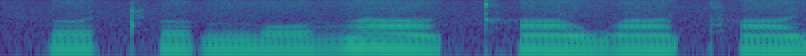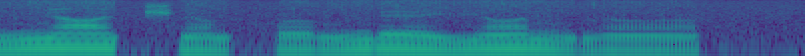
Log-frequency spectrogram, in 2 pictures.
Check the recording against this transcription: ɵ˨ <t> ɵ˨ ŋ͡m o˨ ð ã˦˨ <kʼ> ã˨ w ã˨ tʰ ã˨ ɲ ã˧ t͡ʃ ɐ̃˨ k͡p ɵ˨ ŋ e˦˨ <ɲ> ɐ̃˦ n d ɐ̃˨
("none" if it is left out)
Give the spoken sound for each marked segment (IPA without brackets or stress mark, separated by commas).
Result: tʰ, kʰ, j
